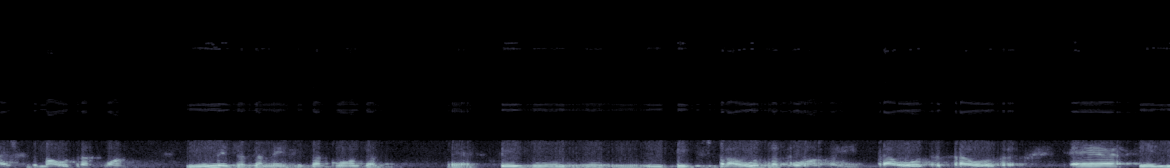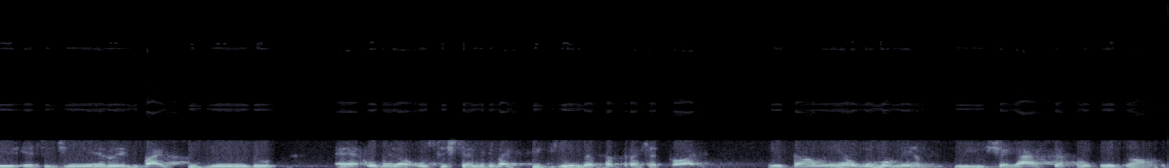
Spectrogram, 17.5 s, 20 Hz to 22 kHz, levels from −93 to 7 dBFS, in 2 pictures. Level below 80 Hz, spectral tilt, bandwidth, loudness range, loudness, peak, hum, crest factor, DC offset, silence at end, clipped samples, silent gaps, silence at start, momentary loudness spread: -80 dBFS; -10.5 dB/octave; 3.8 kHz; 3 LU; -26 LUFS; -8 dBFS; none; 16 dB; under 0.1%; 0 s; under 0.1%; none; 0 s; 8 LU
